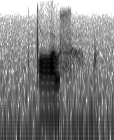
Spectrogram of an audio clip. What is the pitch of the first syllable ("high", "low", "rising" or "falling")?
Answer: high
